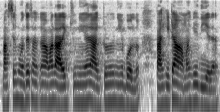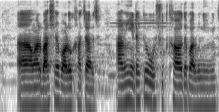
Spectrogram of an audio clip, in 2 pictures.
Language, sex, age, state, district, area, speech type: Bengali, male, 18-30, West Bengal, Birbhum, urban, spontaneous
